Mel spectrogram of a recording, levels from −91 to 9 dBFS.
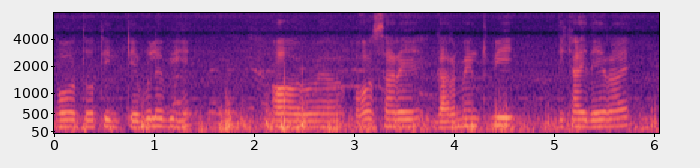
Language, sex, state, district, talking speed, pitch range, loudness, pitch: Hindi, male, Odisha, Malkangiri, 140 wpm, 160-180 Hz, -20 LUFS, 170 Hz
